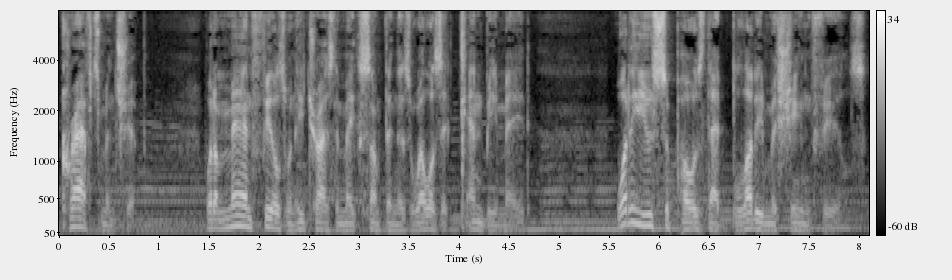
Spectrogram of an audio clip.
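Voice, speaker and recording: An actor in a radio drama playing a principled, embittered male plant manager, speaking gravely and earnestly. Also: deep voice, big pitch swings, normal speed, music in the background. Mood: indignant.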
